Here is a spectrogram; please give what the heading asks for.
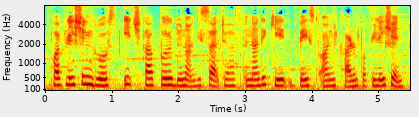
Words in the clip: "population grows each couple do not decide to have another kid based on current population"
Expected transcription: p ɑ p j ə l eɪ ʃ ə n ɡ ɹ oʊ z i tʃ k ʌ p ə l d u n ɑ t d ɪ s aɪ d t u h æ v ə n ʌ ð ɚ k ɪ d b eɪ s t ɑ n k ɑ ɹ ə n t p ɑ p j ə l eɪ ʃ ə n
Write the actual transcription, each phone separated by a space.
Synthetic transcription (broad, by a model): p ɑ p j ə l eɪ ʃ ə n ɡ ɹ oʊ s i tʃ k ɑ p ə l d u n ɑ t d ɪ s aɪ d t u h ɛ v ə n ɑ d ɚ k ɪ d b eɪ s t ɑ n k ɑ ɹ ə n p ɑ p j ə l eɪ ʃ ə n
